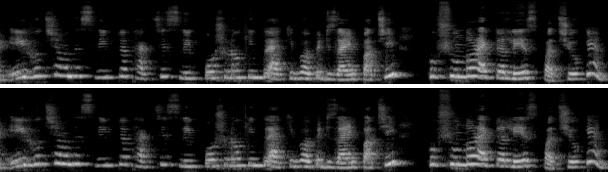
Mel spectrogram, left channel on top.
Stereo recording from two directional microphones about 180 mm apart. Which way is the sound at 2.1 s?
25° left (ahead or behind).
